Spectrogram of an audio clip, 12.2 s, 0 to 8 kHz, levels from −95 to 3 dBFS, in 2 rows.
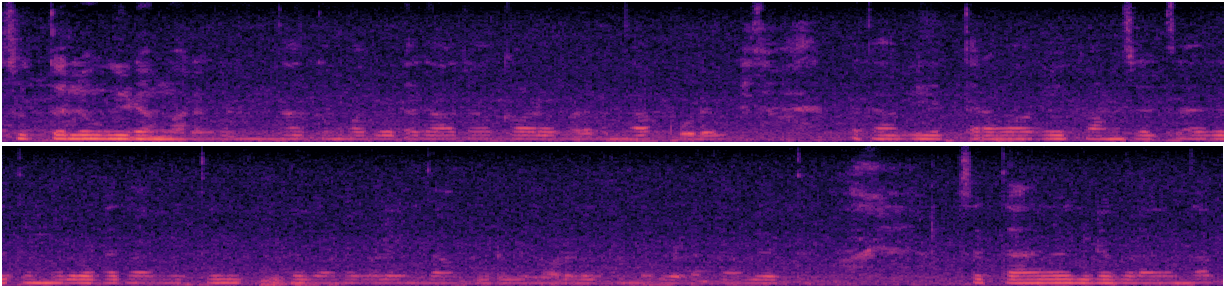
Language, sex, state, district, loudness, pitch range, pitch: Kannada, female, Karnataka, Chamarajanagar, -40 LUFS, 200-205 Hz, 200 Hz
